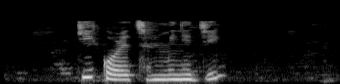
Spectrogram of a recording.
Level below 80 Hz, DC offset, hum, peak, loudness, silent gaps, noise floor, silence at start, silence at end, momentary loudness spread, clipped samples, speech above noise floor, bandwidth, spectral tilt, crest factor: -62 dBFS; under 0.1%; none; -2 dBFS; -18 LUFS; none; -59 dBFS; 0.8 s; 1.15 s; 10 LU; under 0.1%; 42 dB; 8.2 kHz; -4.5 dB/octave; 18 dB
